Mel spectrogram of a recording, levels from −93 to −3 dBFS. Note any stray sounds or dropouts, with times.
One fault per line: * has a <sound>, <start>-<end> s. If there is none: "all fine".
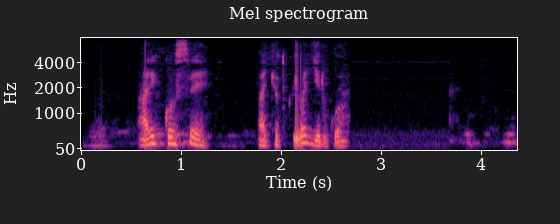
all fine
